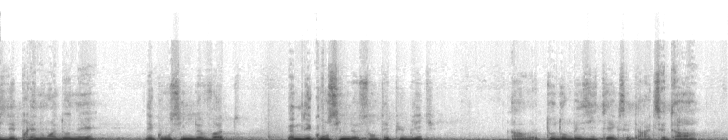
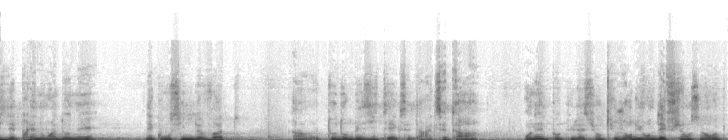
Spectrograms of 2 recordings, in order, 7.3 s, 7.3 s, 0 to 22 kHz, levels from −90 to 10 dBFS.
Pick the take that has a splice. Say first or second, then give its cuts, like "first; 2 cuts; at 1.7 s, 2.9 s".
second; 1 cut; at 2.9 s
